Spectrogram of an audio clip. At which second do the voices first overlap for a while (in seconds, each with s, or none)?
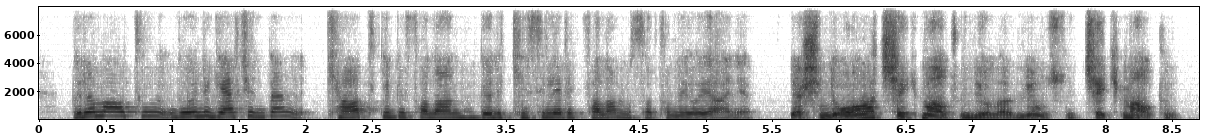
none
